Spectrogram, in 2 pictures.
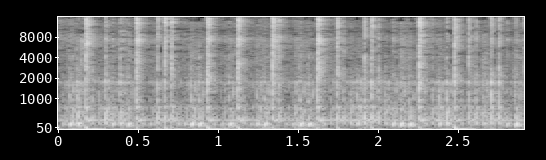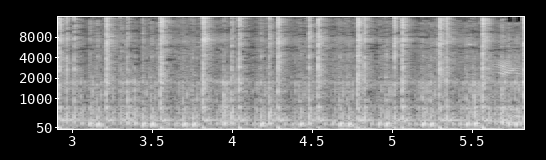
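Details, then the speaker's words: Restored Yamaha RS100 two-stroke idling with no exhaust pipe fitted: loud, crisp, rapid even popping with no misses or rattles. The engine itself runs healthy. "Wala pang pipe kaya maingay. Parang tahimik naman yung makina niya mga kamekaniko."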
